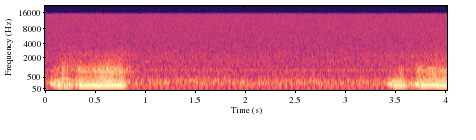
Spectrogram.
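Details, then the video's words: Pug snoring: two hoarse, buzzy breaths with a low droning tone, one at the start and one about three seconds later, with quiet room hiss between them. "Snoring pug"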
